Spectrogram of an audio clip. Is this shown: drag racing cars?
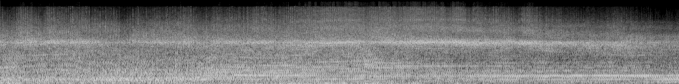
yes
